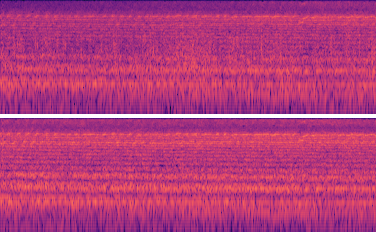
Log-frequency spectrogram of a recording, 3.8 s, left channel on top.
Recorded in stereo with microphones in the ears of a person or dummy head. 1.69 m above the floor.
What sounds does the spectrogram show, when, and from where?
0.0 s a drone: 45° right (ahead or behind); by 3.8 s 25° right (ahead or behind)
